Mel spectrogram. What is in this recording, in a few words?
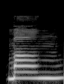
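"meng", Putonghua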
